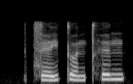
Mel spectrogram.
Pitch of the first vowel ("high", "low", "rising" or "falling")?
rising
